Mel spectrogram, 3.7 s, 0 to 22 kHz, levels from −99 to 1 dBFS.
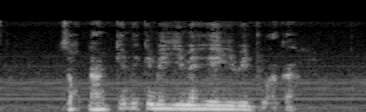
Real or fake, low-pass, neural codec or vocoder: real; 9.9 kHz; none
